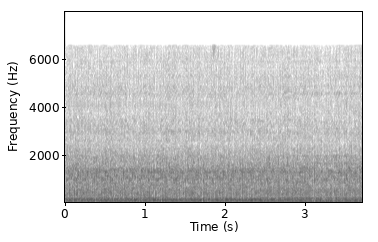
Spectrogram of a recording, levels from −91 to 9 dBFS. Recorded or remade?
remade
